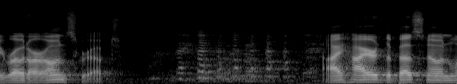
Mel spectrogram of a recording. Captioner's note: audience laughs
